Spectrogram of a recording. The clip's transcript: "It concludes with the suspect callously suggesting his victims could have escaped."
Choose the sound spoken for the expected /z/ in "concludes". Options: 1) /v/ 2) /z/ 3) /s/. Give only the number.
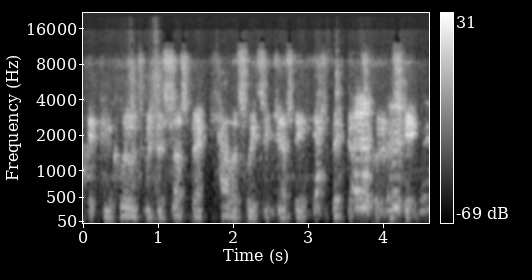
2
